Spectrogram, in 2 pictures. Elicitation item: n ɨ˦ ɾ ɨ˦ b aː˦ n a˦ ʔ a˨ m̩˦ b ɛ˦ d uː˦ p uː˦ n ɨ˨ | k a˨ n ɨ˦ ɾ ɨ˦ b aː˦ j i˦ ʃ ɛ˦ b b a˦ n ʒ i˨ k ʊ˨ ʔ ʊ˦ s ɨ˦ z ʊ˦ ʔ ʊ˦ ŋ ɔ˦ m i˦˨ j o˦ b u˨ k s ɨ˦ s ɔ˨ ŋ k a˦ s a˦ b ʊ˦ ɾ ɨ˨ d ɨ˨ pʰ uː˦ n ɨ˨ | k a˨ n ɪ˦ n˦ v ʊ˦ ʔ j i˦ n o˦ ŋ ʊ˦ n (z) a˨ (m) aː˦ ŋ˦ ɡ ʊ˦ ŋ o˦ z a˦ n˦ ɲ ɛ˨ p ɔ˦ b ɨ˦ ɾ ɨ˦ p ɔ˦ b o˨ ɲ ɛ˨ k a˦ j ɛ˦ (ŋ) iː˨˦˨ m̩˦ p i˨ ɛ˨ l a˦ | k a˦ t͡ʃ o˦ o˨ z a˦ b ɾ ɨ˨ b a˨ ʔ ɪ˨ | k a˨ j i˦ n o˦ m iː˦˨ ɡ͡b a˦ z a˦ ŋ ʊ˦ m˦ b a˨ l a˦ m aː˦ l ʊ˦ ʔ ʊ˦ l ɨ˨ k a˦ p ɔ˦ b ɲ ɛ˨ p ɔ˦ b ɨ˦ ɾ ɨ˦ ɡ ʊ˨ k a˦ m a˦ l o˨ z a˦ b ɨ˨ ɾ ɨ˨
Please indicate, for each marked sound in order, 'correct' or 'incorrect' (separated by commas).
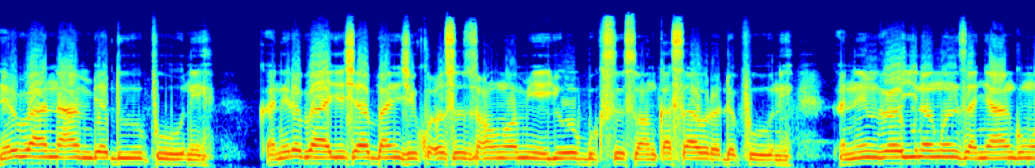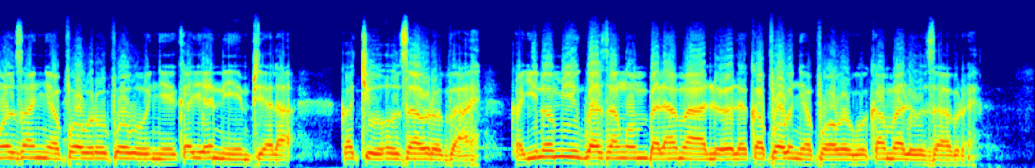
correct, incorrect, incorrect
